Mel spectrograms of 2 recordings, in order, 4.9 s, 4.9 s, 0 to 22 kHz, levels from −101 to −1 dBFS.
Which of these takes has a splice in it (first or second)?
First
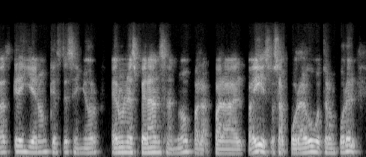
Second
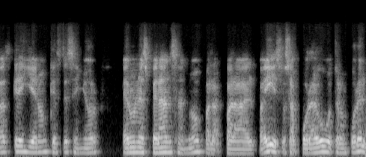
first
